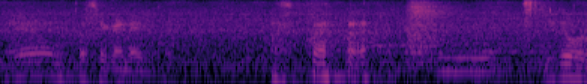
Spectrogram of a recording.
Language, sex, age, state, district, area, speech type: Kannada, male, 30-45, Karnataka, Bidar, urban, spontaneous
